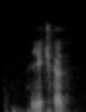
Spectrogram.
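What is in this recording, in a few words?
"личкӧд", Komi, male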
